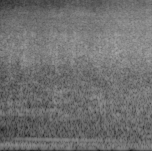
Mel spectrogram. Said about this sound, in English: Well, lucky because I see a little plane flying over.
